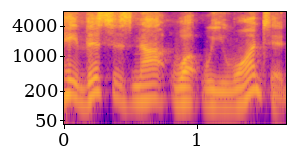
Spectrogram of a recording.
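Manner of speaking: ordinary talk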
